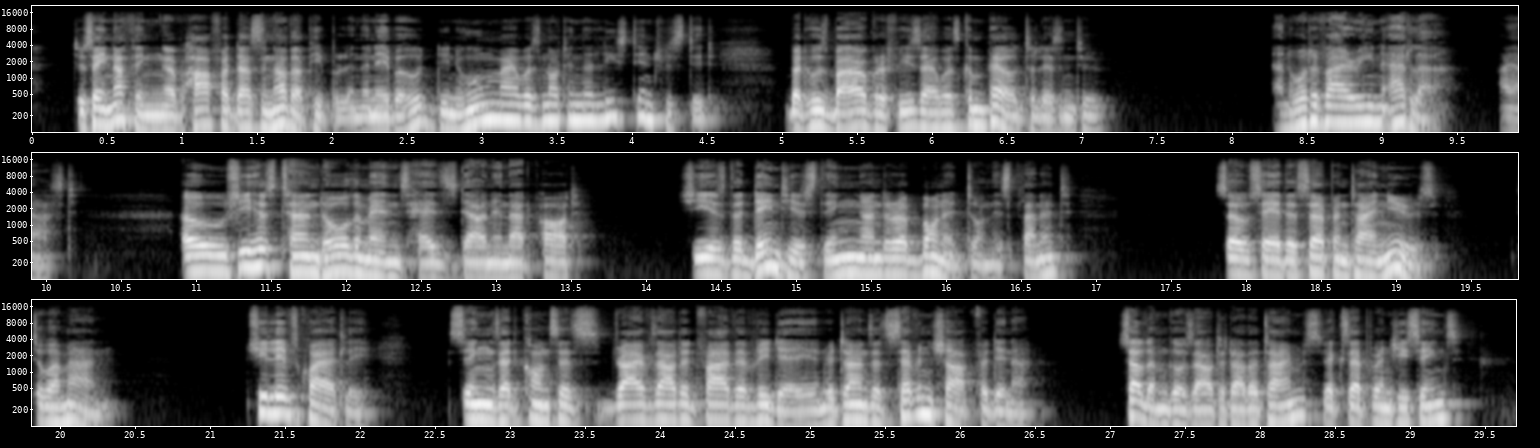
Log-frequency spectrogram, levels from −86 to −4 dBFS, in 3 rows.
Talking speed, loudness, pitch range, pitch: 195 wpm, -19 LUFS, 100-130 Hz, 120 Hz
